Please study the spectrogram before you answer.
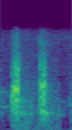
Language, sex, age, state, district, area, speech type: Odia, female, 45-60, Odisha, Angul, rural, conversation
